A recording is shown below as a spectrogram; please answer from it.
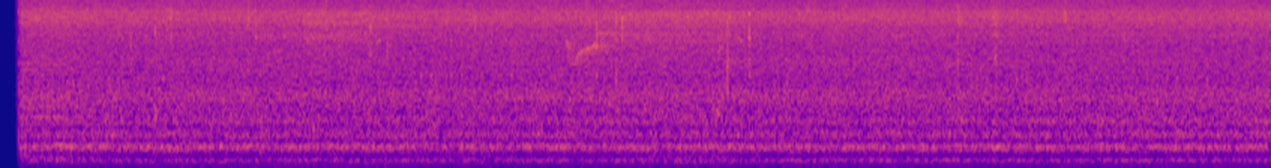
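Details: Many Agelaia pallipes wasps swarm out of their nest, making a dense, steady buzzing.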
